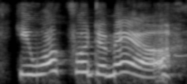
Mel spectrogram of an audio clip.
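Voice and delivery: thick mock Boston accent, R's dropped. Shown as a demonstration. Joking that he works for the mayor, Boston accent. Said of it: "but with a Boston accent".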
